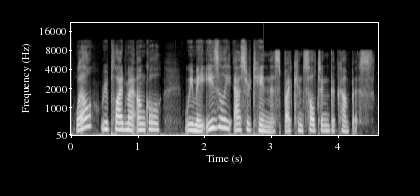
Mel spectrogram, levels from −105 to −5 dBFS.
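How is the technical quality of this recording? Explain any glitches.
The recording has one clear fault. From 2.88 s to the end, the input likely switched to a poorer device. The band stops near 7.7 kHz, so the speech turns duller, with no gap, similar level, and a faint new noise floor.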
